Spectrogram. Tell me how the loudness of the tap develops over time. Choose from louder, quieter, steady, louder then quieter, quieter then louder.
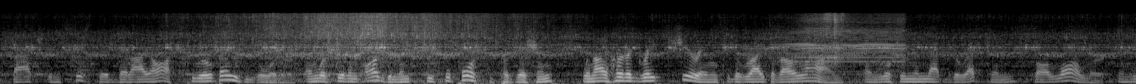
louder then quieter.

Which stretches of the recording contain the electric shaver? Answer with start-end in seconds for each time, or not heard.
7.6-9.1.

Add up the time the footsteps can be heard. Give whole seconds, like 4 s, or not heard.
not heard.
